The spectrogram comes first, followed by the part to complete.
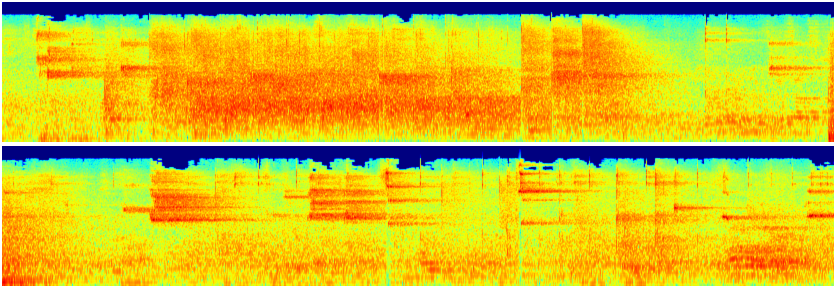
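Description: Table tennis ball clicking off bats and table in a quick run of sharp ticks through the second half, after a single loud thump just before the rally starts. Voices murmur around a large sports hall throughout.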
